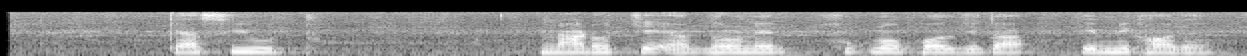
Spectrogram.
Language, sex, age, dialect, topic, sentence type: Bengali, male, 18-24, Northern/Varendri, agriculture, statement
